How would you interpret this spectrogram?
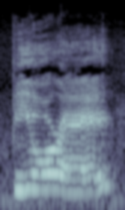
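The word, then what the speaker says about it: Bioré: It is a Biore. That's how you say it. God, I'm so bad at pronouncing things.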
